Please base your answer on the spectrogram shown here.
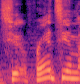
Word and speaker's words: Francium: Yeah, it's pronounced like the country Francium has a halflife of 17 minutes.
